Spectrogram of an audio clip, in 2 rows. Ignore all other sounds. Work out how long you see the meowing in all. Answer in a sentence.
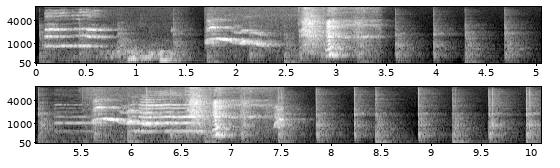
The meowing can be heard for 3 seconds in total.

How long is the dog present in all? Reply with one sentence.
You can hear the dog for 4 seconds altogether.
